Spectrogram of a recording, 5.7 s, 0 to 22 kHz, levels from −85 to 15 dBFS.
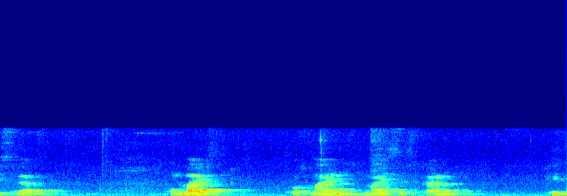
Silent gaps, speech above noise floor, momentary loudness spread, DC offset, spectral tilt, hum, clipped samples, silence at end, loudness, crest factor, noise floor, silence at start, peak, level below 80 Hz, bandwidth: none; 26 dB; 17 LU; under 0.1%; -6 dB/octave; none; under 0.1%; 0 s; -22 LUFS; 22 dB; -47 dBFS; 0 s; -2 dBFS; -58 dBFS; 8 kHz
